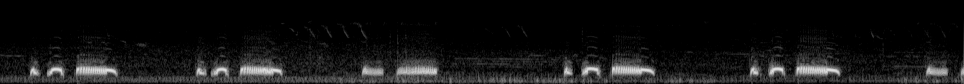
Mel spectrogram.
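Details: Spotted dove coos serving as a bait call for trapping, a steady run of low phrases: two short rising notes then a longer hoarse coo, repeated roughly every two seconds against a quiet, faintly humming backdrop.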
